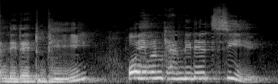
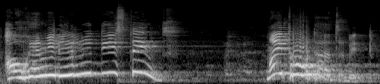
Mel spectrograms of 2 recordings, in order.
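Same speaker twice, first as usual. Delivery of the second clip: high, strained dramatic voice; pushy friend gets dramatic, high and strained; overwrought friend. Retold or imitated. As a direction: whine it way up like a martyr. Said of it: "she's like".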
